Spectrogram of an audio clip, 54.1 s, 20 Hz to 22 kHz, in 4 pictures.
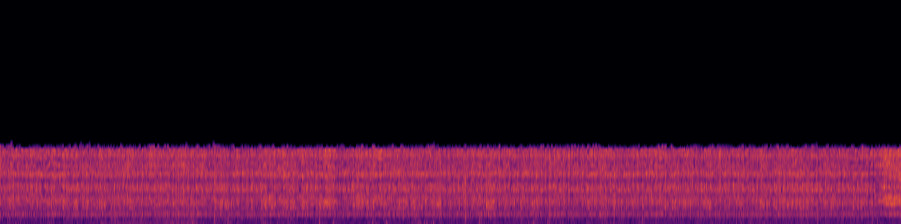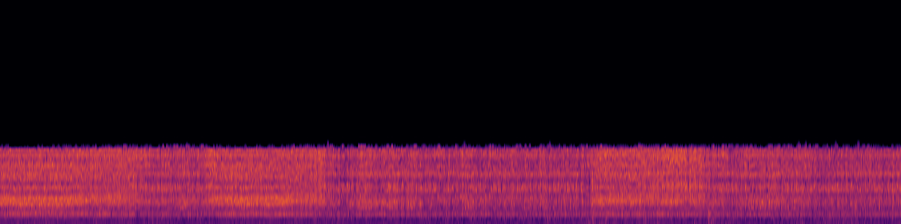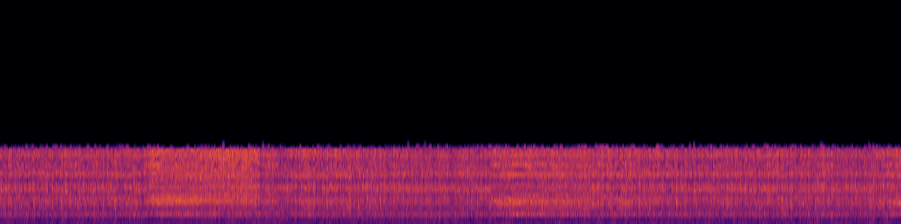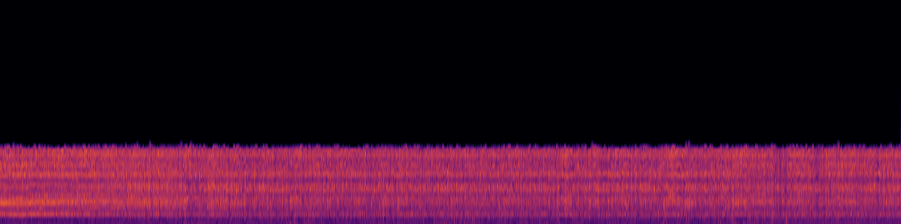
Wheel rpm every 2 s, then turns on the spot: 150, 160, 150, 150, 150, 150, 150, 150, 150, 150, 150, 150, 150, 160, 150, 160, 150, 150, 150, 150, 150, 150, 150, 150, 150, 160, 150.
none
